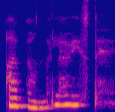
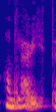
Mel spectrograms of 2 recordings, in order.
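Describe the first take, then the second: First: It is said slowly with clear consonants. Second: It is said fast with blurred consonants.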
